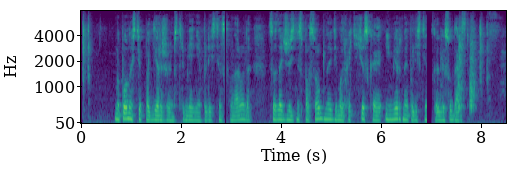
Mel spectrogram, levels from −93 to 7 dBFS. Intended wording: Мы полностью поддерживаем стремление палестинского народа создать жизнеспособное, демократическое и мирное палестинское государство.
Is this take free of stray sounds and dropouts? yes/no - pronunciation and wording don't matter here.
no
